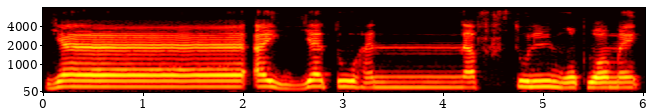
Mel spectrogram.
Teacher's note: ہم نے لازمی اس کو 4 یا 5 کاؤنٹس کھینچنے ہیں مد منفصل کو. ٹھیک ہے، اس کو ہم کم نہیں کر سکتے.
